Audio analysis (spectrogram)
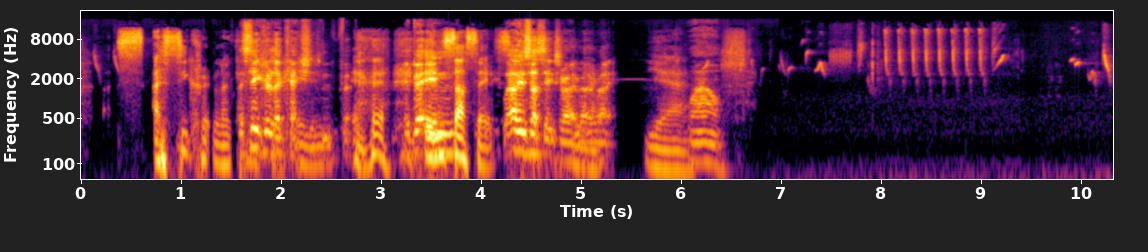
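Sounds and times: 
speech: 0:00.3 - 0:06.7
laughter: 0:01.6 - 0:05.3
nightingale singing: 0:05.2 - 0:05.8, 0:06.6 - 0:10.3.

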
